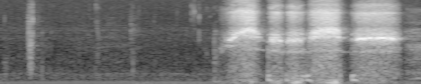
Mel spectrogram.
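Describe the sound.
After a near-silent opening, a person whistles in a run of short, breathy, shrill bursts, imitating a grandstand crowd in Mexico jeering with whistles at Ferrari driver Kimi Raikkonen after his crash. Loud, ending on a sharper sustained tone.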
